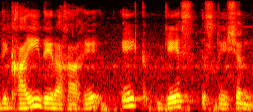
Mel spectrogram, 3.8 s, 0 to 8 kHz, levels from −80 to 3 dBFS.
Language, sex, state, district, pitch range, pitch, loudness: Hindi, male, Madhya Pradesh, Dhar, 115-150 Hz, 125 Hz, -19 LUFS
